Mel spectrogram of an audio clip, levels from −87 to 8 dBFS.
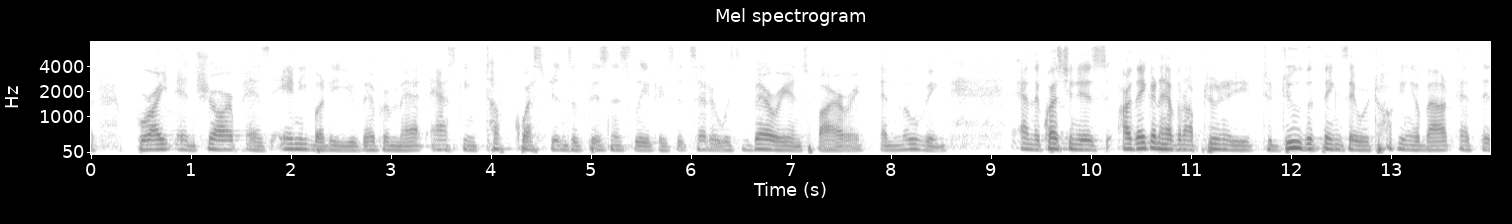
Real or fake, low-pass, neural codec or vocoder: real; 7.2 kHz; none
